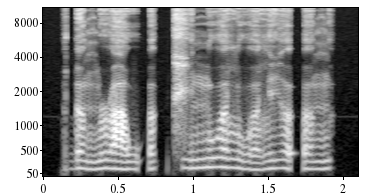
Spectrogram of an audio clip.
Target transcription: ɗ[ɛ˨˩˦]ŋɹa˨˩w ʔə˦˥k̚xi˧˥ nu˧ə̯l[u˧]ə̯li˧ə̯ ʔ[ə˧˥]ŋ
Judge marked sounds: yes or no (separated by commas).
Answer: no, no, yes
